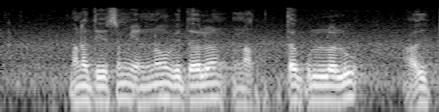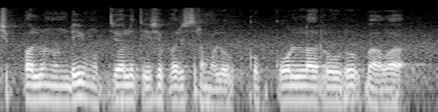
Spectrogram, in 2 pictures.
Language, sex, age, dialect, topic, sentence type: Telugu, male, 18-24, Utterandhra, agriculture, statement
